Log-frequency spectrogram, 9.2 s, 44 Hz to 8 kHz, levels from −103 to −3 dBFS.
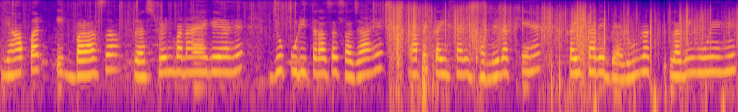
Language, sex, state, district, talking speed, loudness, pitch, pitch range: Angika, female, Bihar, Madhepura, 170 wpm, -21 LUFS, 270 Hz, 245-290 Hz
